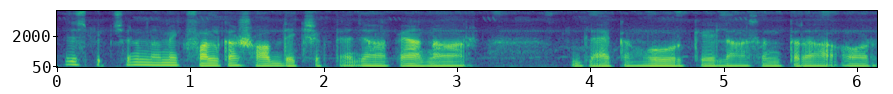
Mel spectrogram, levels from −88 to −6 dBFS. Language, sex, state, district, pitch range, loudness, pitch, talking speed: Hindi, male, Punjab, Fazilka, 105-115 Hz, -22 LUFS, 105 Hz, 185 wpm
